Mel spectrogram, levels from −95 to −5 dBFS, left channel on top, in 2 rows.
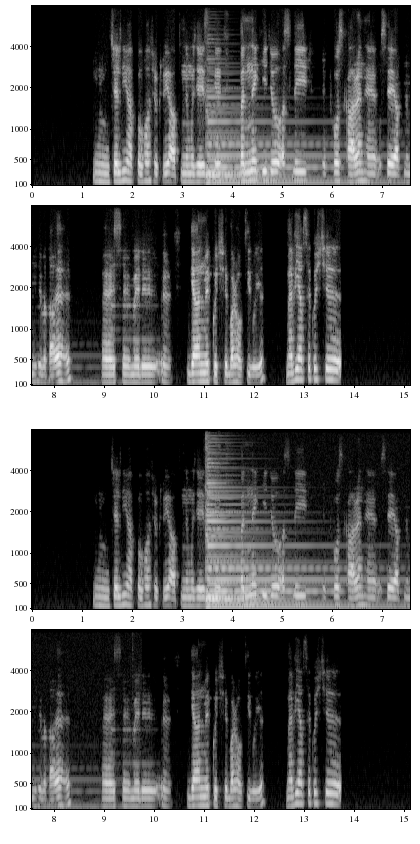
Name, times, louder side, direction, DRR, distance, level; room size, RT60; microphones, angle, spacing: voice 1, 1.2-3.8 4.1-5.5 5.8-8.3 8.9-10.3 10.7-12.2 12.6-13.7, left 6 dB, 80° left, 0.5 m, -23 dB
Acoustic guitar / Strum, 3.5-7.7, right 3 dB, 60° right, 1.2 m, -29 dB
open air
head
